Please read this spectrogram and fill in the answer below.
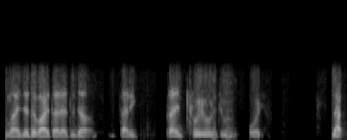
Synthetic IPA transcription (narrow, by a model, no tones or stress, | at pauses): ŋajzadabʱajtaɾjaduna̰ | taɾik̚ | pɾajntʰojɔɾtun | ɔj | lak̚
